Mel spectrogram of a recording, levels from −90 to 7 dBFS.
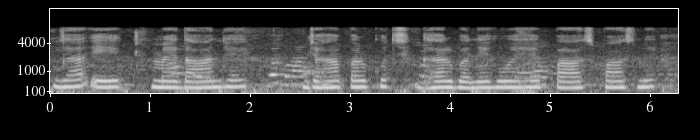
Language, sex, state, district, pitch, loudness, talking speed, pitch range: Hindi, female, Uttar Pradesh, Lucknow, 240 Hz, -14 LUFS, 135 wpm, 230-255 Hz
